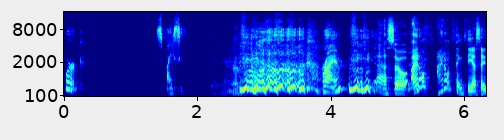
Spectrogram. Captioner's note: laughter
